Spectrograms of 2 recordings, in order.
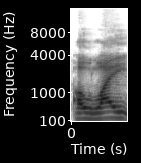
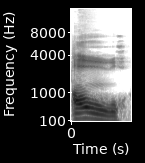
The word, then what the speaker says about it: Olay: Olay EO that time I was always calling it old like o e o like that's the old songs and then I found out they one of that pronounced Olay Olay yellow Chad needs a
